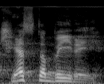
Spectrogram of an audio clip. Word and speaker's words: Chester Beatty: Right? That's how you should pronounce that. Chester Beatty.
